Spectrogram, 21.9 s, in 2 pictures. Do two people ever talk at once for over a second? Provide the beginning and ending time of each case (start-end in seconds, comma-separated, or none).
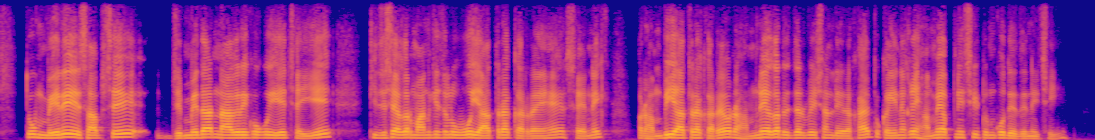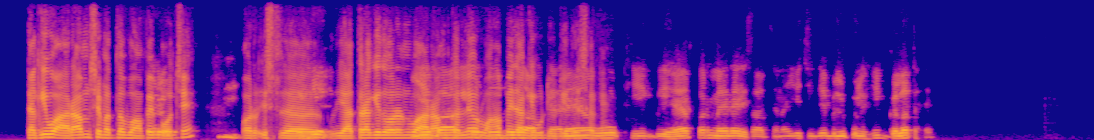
15.1-17.1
